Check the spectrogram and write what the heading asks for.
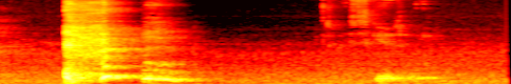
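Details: Single harsh cough of three quick bursts, then a softer throat-clearing, from an adult with a cold, raspy voice and bad sore throat for several days.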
